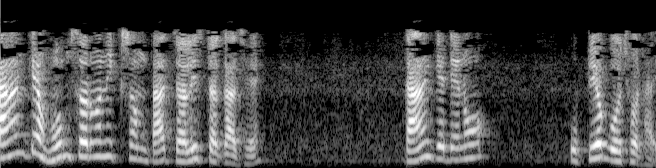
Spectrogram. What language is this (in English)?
Gujarati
